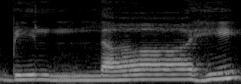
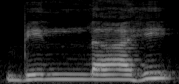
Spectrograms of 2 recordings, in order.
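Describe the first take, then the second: First: बिल्लाहि slow with the long ला stretched; correct reading. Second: बिल्लाहि said without the standing fatha stretch; the short wrong बिल्लाहि; wrong reading. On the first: Teacher showing students the correct form: बिल्लाहि stretched. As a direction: draw out ला in बिल्लाहि. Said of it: "अल्लाह का ऊपर खड़ा ज़बर है". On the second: Teacher showing students how not to say it: बिल्लाहि short. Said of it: "बिल्लाहि नहीं पढ़ेंगे". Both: Shown as a demonstration.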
